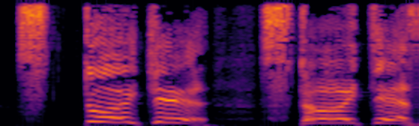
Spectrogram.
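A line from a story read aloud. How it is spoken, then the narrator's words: Yelling. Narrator (Russian): завопил я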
